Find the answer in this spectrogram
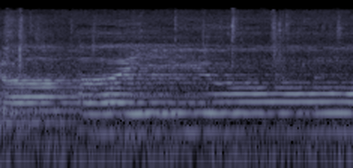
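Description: Kagura song: a male voice chanting long, steady held notes, the pitch shifting only slightly between notes.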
